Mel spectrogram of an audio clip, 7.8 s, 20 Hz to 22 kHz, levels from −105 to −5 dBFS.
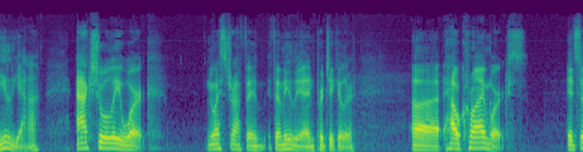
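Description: At 6.51 to 6.54 s, damaged data in the compressed stream makes the decoder misread frames and lose sync, producing a brief glitch in the speech.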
